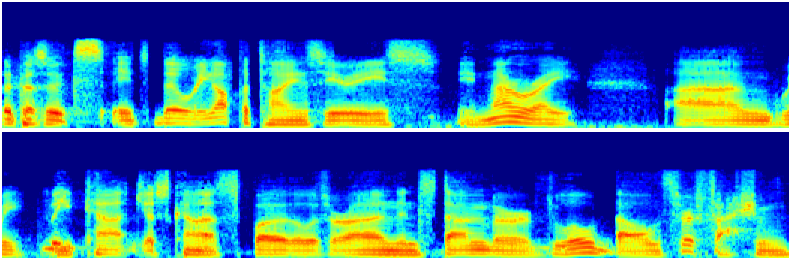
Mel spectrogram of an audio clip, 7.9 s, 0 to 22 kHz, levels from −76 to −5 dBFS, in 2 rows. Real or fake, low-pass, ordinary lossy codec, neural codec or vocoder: fake; 7.2 kHz; AAC, 48 kbps; codec, 16 kHz, 0.5 kbps, X-Codec, HuBERT features, trained on general audio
